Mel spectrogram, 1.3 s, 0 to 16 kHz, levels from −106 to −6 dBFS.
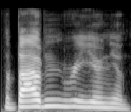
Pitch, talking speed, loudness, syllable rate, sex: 175 Hz, 135 wpm, -18 LUFS, 4.1 syllables/s, male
